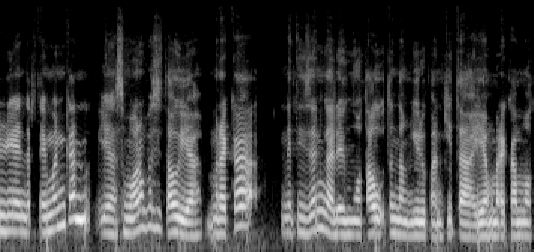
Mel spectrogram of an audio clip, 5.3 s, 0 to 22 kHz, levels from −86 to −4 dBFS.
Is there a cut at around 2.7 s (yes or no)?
no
